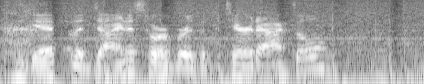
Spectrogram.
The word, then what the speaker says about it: pterodactyl: Yeah, the dinosaur bird, the pterodactyl. The P is silent.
